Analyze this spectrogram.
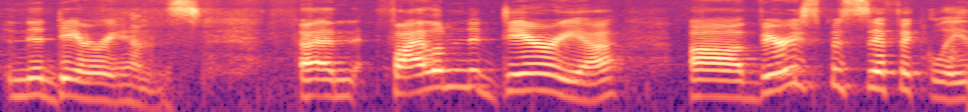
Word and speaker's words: Cnidaria: front of an N you also do not pronounce the C in front of an N so these are called cnidarians and phylum Cnidaria very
